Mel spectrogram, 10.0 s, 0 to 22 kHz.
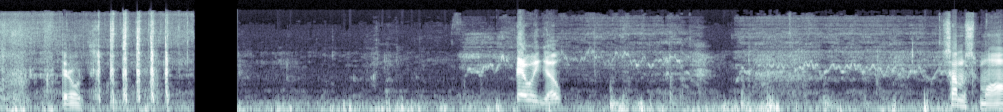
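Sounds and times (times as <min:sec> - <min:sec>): wind buffeting microphone: 0:02.4 - 0:10.0.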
